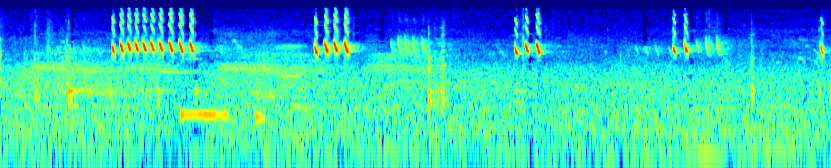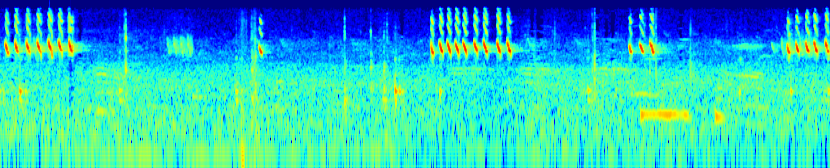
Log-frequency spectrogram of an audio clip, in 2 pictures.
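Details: Greenfinch recorded for huylandırma training repeats long, dense metallic trills and shorter chirp groups over twelve seconds, with soft clicks and a faint hum between phrases.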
